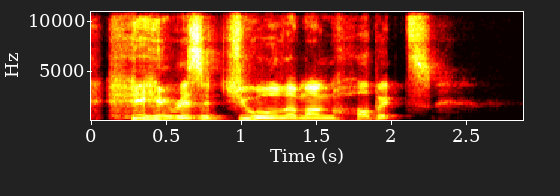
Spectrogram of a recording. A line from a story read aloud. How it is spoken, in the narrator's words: They smiled at him and said, laughing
